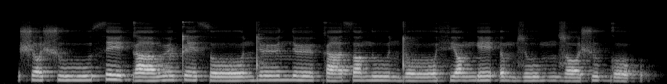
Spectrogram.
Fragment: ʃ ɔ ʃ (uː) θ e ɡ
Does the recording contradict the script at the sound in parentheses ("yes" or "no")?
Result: no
